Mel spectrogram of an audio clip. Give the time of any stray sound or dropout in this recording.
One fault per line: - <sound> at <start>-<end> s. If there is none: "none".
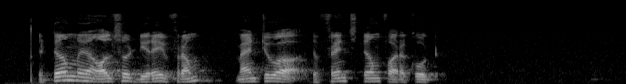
none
